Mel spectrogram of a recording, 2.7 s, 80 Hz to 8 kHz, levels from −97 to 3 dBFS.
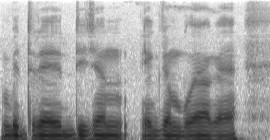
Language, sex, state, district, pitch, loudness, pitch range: Chakma, male, Tripura, West Tripura, 95 Hz, -16 LUFS, 90-95 Hz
